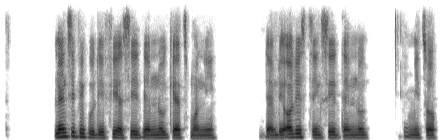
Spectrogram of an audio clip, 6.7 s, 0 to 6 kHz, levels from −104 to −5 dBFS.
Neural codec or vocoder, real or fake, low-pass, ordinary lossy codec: none; real; 5.4 kHz; Opus, 64 kbps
